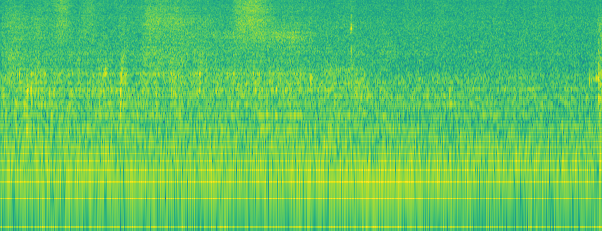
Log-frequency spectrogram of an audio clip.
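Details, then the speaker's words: Affinity washer that wouldn't drain, reassembled after debris was cleared, on spin: steady low drain pump hum under light watery gurgle and swish, no grinding or rattle; draining normally. "have it set for spin and we can hear it gurgling really good back there that's how it should"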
